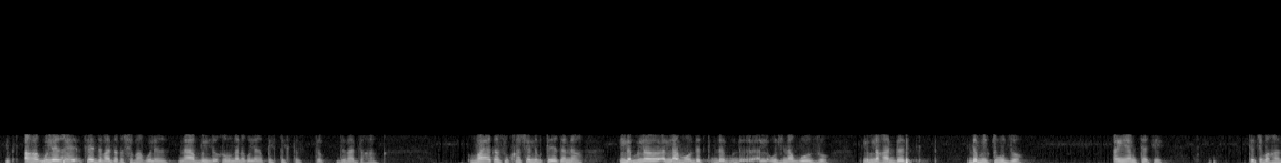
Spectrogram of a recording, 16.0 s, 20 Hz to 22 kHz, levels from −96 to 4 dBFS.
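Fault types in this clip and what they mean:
GSM full-rate codec: buzzy, gravelly roughness throughout and nothing above 4 kHz, from coarse pulse-excited vocal-tract coding consistent with a 13 kbps GSM stream.
GSM bit errors: brief squawks and gargling bursts at 0.76, 8.38, 11.32 and 15.68 s, as corrupted filter, pitch or gain values distort decoded frames.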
